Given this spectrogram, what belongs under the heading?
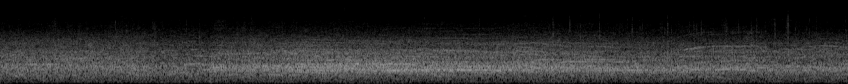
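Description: Home crowd applause at Silverstone in the F1 24 racing game, a steady dense wash of clapping and cheering held at an even level throughout, with no talk over it.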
